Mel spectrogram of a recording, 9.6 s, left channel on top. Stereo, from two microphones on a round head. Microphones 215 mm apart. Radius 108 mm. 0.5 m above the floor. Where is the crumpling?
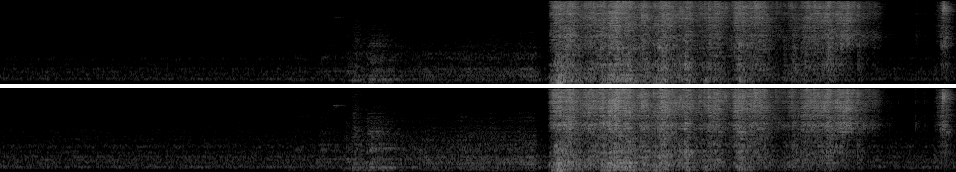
25° right (ahead or behind), 1.3 m.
